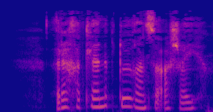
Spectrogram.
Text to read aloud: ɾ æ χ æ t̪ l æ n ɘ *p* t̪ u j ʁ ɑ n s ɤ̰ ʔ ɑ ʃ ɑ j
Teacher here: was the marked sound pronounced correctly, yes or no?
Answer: yes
